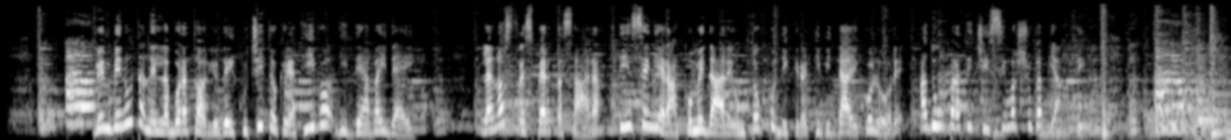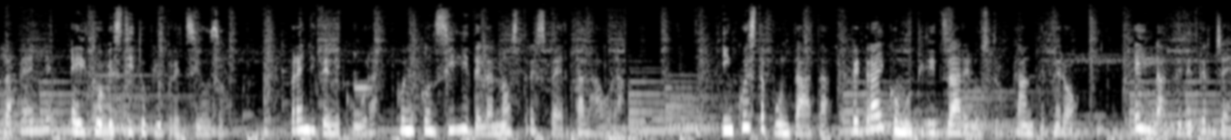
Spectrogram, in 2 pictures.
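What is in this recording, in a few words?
Italian, female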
